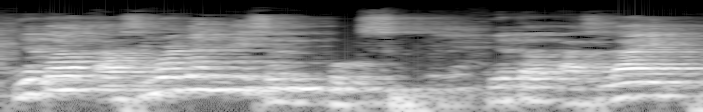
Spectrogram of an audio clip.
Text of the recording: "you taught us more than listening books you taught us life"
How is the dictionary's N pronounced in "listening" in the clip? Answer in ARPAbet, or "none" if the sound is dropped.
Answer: none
